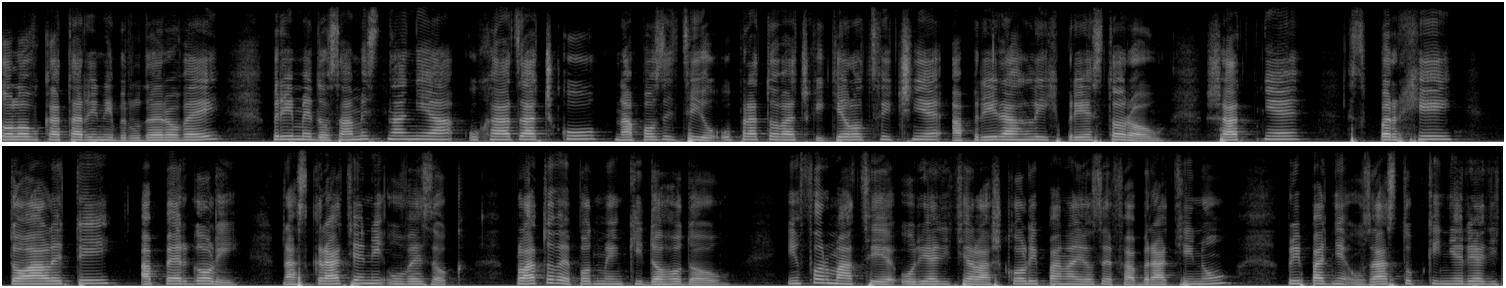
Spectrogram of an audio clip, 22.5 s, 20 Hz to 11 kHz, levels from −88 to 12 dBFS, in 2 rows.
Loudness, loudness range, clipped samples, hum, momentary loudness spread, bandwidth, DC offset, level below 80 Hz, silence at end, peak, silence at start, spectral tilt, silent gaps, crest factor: -28 LUFS; 3 LU; under 0.1%; none; 8 LU; 11 kHz; 2%; -36 dBFS; 0 s; -4 dBFS; 0 s; -5 dB/octave; none; 22 dB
